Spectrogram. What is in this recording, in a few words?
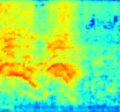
"oh lord", voice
